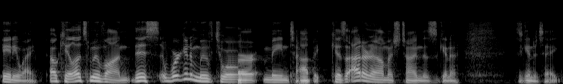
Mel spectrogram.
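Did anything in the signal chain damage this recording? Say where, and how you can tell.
Yes, the damage happened on the network leg of the call. From 2.28 to 2.40 s the speech stops and the last sound is held as a buzz or hiss that fades out. The speech then picks up a little further along. That is a burst of packet loss. About 100 ms of audio never arrived in time, and the receiver filled almost all of it by stretching and fading the last good sound instead of playing what was actually sent.

A second, much shorter glitch occurs between 2.98 and 3.02 s. It is a brief smear or wobble, and a small bit of the sound may drop out. This is short concealed packet loss. Roughly 20 ms failed to reach the decoder, so the receiver continued the preceding sound for that moment and blended it back into the real signal. This happened on the same call path, where everything above 8 kHz is absent, which fits a wideband call codec such as G.722.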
